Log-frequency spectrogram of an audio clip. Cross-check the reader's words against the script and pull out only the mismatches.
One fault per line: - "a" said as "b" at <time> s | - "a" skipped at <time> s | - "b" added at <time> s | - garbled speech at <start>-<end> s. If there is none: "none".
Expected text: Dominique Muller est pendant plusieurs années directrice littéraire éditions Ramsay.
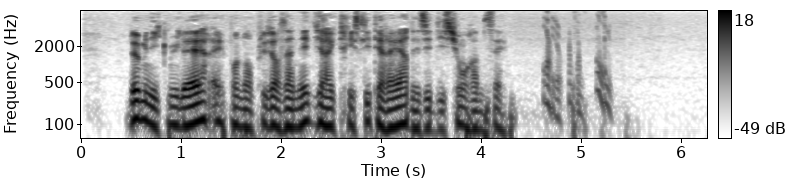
- "des" added at 3.3 s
